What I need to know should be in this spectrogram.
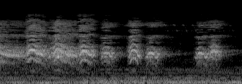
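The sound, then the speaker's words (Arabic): Crows caw in a few harsh, raspy bursts, some clustered close together and others spaced apart, with a short gap near the end before a final call. “واول ما غمض عينه سمع صوت غربان”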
